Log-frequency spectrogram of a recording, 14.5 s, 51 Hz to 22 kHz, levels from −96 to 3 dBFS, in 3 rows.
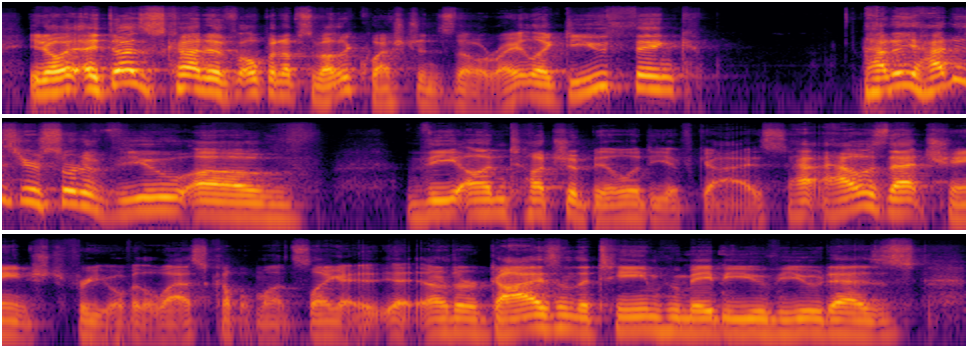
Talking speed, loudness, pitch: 230 wpm, -20 LUFS, 125 Hz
